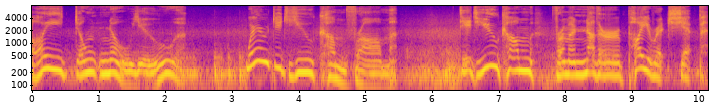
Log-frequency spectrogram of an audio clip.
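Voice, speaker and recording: A put-on character voice speaks at a middle pitch and a very slow pace. There is clear background noise. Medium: read story. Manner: loud, gruff, shouting.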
